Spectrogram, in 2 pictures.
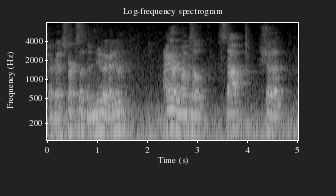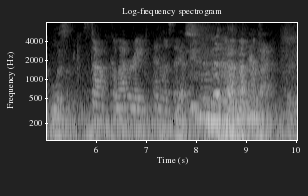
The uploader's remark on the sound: ag teachers at the 2018 NAAE Conference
